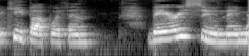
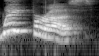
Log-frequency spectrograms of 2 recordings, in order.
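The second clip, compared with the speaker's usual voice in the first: high-pitched little duckling plea; crying out; 10 semitones higher than usual. A narrator's reading. Ducklings to Brown Rabbit, high plea to wait. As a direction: call out high to be waited for. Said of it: "they cried".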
